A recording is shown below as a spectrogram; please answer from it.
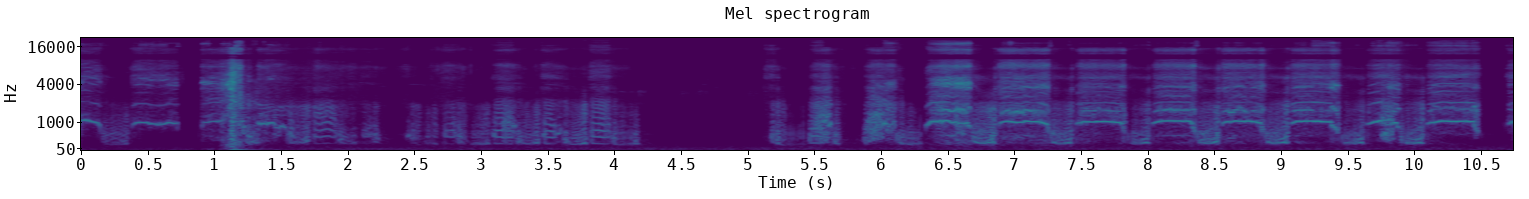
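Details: Lesser bandicoot rat, a rice-field pest, recorded live in fields at Na Lao, Nong Khu Phai, in 2569 as a lure to draw rats from burrows into traps. Harsh, nasal squeals with stacked overtones come in bursts of roughly two per second, pausing briefly midway.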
